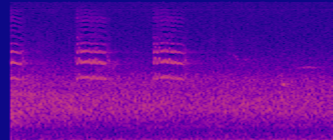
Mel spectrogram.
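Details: Southern lapwing giving two harsh, strident notes about three-quarters of a second apart, each rich in stacked overtones, above a steady broadband background hiss.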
